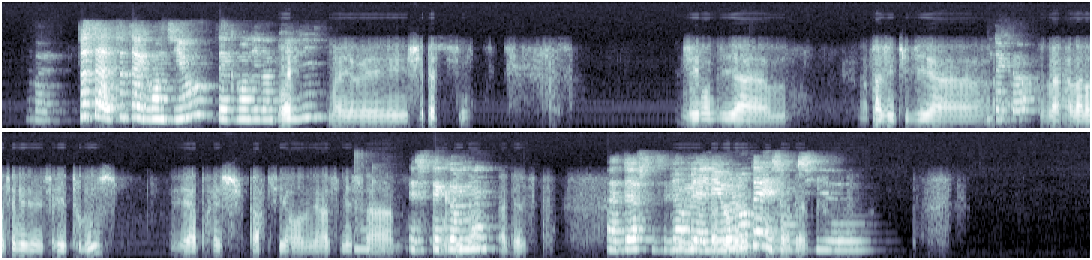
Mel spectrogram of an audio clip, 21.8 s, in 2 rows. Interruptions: present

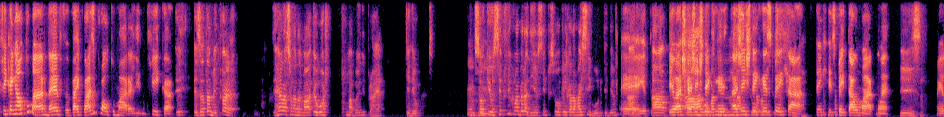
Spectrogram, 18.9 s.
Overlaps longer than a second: present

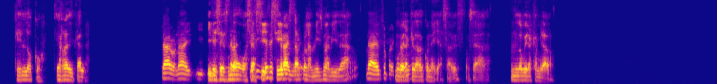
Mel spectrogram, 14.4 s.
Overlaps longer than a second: present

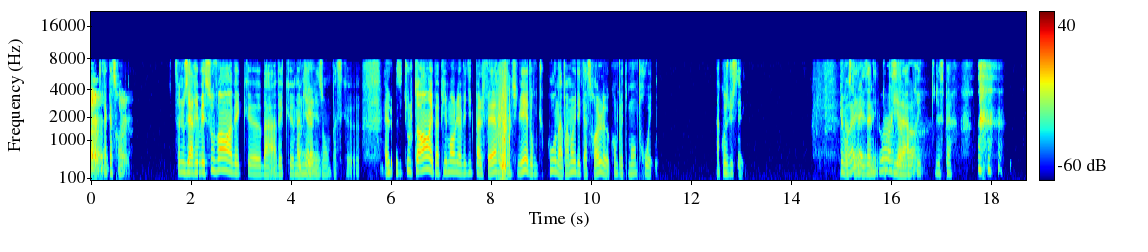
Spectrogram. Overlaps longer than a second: present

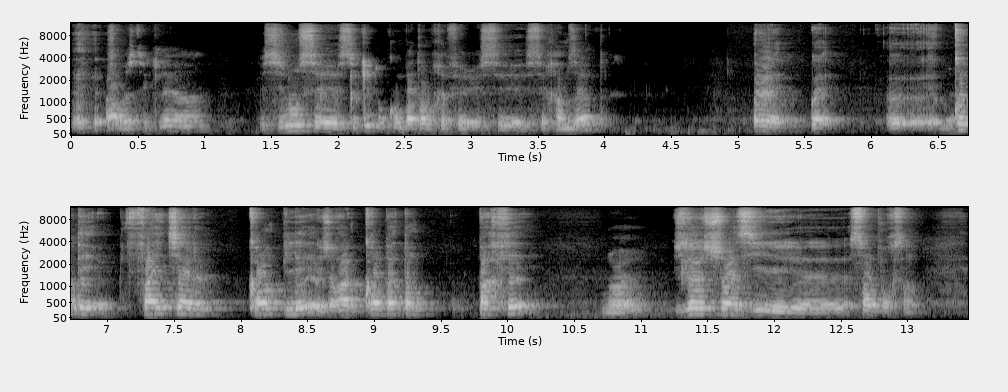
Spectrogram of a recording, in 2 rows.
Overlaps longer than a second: none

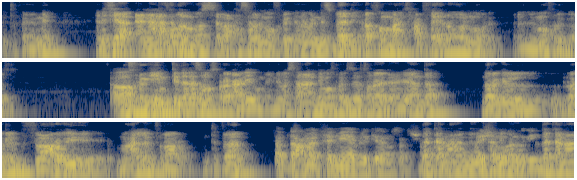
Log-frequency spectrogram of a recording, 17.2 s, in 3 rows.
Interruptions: present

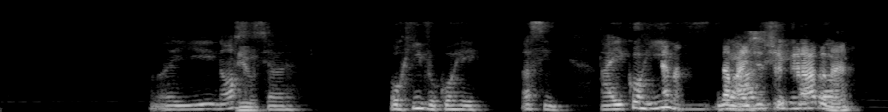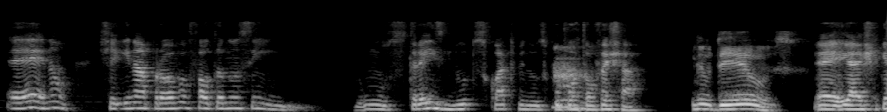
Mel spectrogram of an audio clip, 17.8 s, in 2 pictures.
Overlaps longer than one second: present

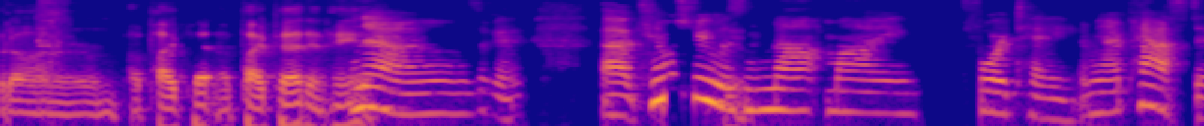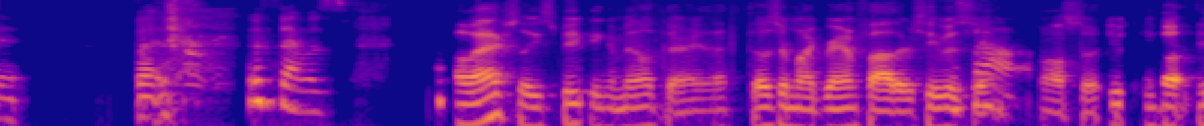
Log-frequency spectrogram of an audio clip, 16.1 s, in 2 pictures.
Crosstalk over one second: none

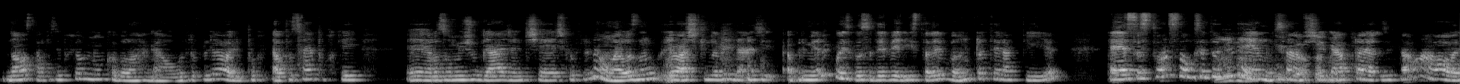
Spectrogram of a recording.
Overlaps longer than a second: present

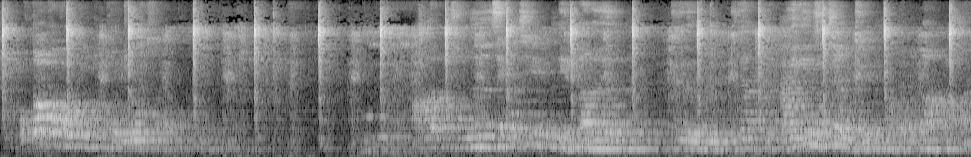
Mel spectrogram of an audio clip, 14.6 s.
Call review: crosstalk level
none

